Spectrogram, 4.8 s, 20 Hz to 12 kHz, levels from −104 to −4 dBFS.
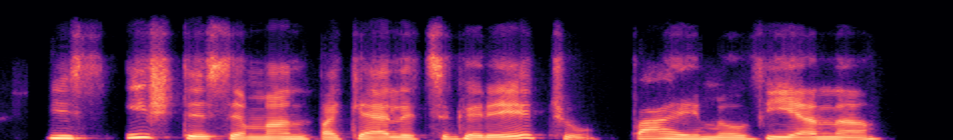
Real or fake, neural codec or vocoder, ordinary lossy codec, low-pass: fake; codec, 16 kHz, 4 kbps, X-Codec, HuBERT features, trained on balanced general audio; Opus, 16 kbps; 7.2 kHz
